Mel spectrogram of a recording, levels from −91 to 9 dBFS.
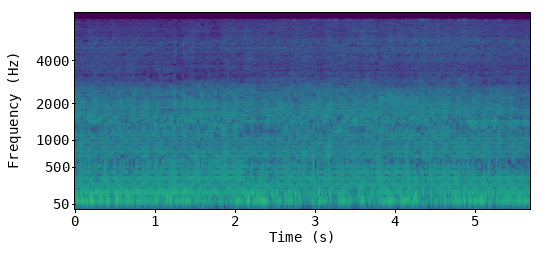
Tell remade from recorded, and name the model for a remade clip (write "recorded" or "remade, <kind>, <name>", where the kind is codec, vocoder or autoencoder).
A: remade, vocoder, HiFi-GAN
